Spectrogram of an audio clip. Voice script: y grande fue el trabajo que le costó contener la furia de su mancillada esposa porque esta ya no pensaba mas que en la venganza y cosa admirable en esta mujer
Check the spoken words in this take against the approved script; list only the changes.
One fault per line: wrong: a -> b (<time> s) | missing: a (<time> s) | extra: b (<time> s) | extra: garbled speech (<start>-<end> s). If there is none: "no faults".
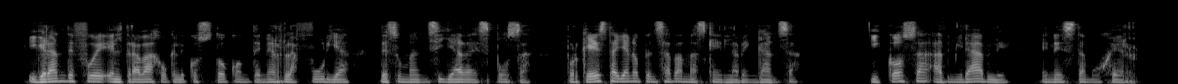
no faults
